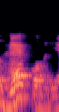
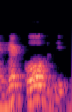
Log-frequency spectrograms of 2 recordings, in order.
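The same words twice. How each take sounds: First: "recorde" stressed on the first syllable, RÉ-corde; "recorde" misstressed on RE; wrong stress, RÉ-corde. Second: "recorde" as re-CÓR-de, middle syllable stressed; stress on COR. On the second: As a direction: put the weight on COR in "recorde". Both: Shown as a demonstration. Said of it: "é recorde".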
